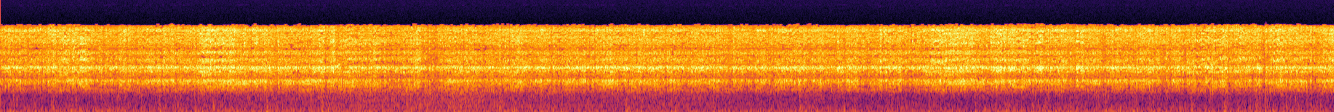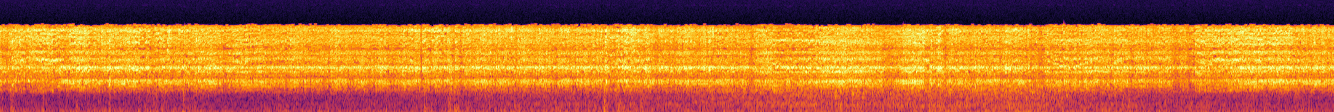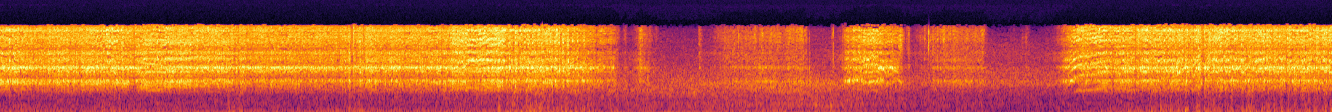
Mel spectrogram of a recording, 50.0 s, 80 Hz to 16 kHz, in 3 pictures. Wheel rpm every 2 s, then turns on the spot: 230, 230, 230, 230, 240, 230, 230, 220, 230, 230, 230, 230, 240, 220, 230, 220, 220, 230, 230, 230, 80, 30, 40, 100, 230.
44-46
